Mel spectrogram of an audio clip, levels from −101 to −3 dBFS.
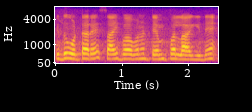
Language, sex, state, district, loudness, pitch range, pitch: Kannada, female, Karnataka, Koppal, -15 LUFS, 235-260 Hz, 250 Hz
